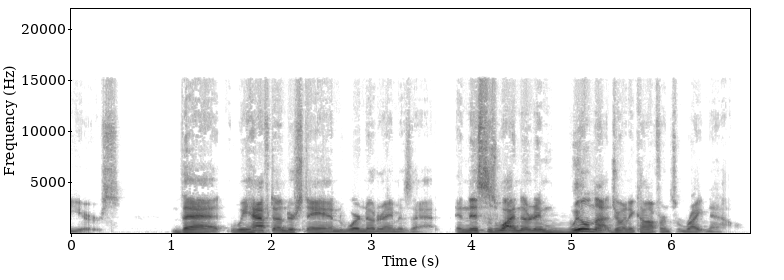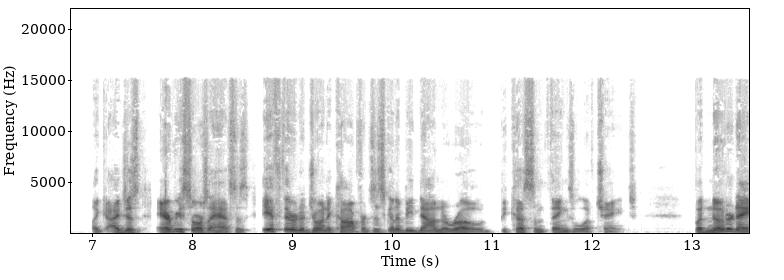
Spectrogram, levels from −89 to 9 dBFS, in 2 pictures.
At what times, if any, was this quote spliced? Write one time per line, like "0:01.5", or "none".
0:07.6
0:08.6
